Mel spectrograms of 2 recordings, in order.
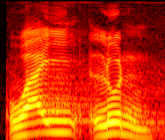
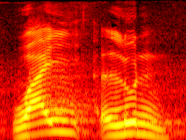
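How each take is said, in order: Both takes have the same delivery.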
